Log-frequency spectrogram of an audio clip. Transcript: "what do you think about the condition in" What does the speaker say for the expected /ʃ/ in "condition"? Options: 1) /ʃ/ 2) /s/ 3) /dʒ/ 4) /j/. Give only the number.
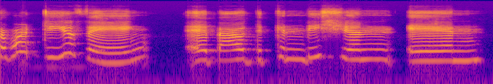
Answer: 1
